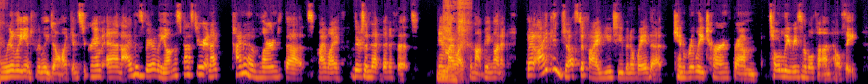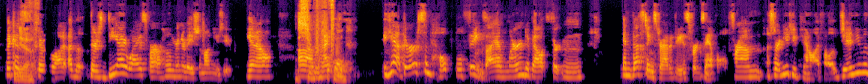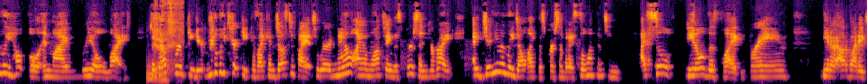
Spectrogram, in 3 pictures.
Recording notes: please note the sound quality is not up to our standards in this episode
